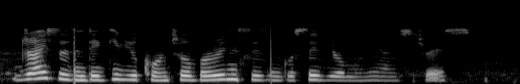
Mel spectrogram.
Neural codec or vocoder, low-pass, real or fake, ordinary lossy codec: codec, 16 kHz in and 24 kHz out, 2.2 kbps, FireRedTTS-2 codec; 5.4 kHz; fake; none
